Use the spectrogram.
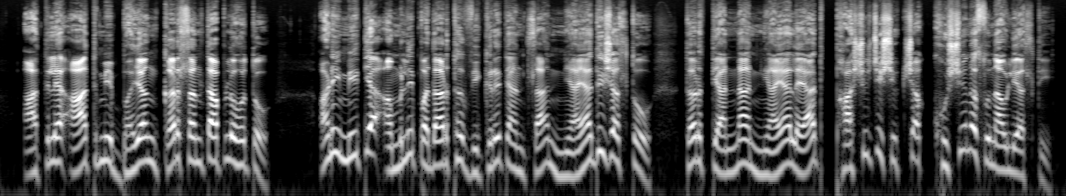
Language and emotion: Marathi, angry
